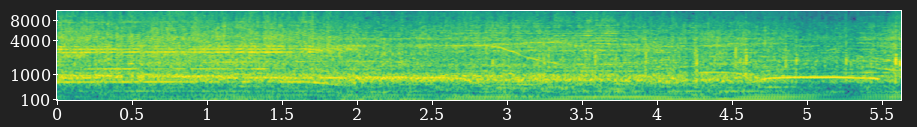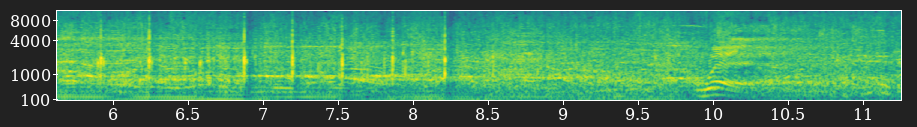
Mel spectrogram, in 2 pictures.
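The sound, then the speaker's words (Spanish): A large crowd cheers and shouts in celebration, a continuous loud roar of voices with scattered whoops and cries, sustained throughout with occasional sharper bursts. “Si tú no crees, dale tu mejor grito de celebración.”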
